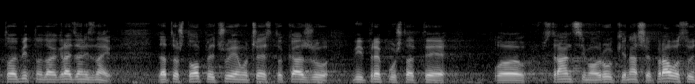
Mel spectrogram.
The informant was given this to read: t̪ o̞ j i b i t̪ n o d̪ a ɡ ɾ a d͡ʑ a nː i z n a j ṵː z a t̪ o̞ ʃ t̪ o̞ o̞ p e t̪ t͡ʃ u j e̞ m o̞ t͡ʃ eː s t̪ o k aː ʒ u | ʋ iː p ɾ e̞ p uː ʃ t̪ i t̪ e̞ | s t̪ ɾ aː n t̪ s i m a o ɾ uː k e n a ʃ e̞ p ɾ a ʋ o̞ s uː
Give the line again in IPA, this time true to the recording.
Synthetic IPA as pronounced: t̪ o̞ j e b i t̪ n o d̪ a ɡ ɾ a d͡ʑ a n i z n a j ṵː z a t̪ o̞ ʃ t̪ o̞ o̞ p e t̪ t͡ʃ u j e̞ m o̞ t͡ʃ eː s t̪ o k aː ʒ u | ʋ iː p ɾ e̞ p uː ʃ t̪ a t̪ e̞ | s t̪ ɾ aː n t̪ s i m a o ɾ uː k e n a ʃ e̞ p ɾ a ʋ o̞ s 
